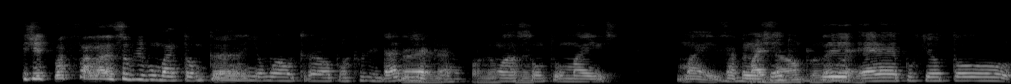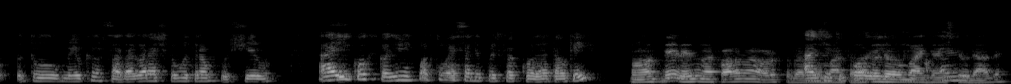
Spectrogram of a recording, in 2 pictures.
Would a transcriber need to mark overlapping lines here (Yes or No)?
Yes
